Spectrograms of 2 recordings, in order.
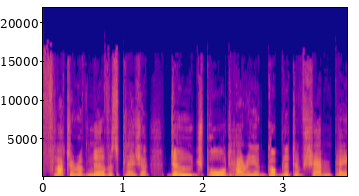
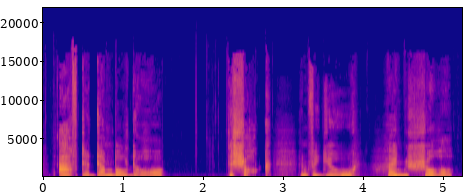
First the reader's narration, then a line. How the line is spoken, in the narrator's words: he whispered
